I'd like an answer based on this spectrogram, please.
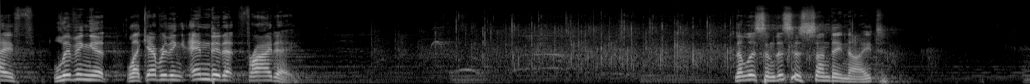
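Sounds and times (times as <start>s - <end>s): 
speech: 0.0s - 3.1s, 7.4s - 9.0s
golf clap from audience: 3.7s - 9.5s.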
